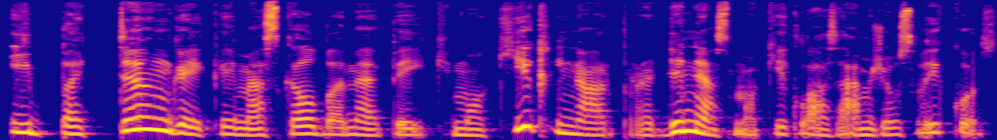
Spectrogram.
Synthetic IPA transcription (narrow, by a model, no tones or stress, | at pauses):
iːpɐt̪ʲɪŋɡɐɪkɐɪmʲɛskɐlˠbɐmʲɛɐpʲiɛɪkʲɪmoːkʲʰiːklʲɪnʲoːɐrprɐd̪ʲɪnʲeːsmo̰ːkʲiːklˠoːsɑ̰mʲʒʲɛʊsʋɐɪkʊs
